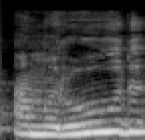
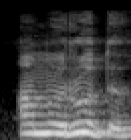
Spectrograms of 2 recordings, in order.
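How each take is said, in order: First: अमरूद with a long drawn ऊ on रू; teacher gives the correct long-u reading to the kids; long u in amrud. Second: अमरुद with a short clipped u on रु; teacher demonstrates the wrong short-u reading; short u in amrud. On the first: बड़े ऊ वाला अमरूद. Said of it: "र पर कौन सी मात्रा लगेगी? बड़े ऊ". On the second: छोटे उ वाला अमरुद. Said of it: "छोटे ऊ की मात्रा र पर लगाकर". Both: Shown as a demonstration.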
